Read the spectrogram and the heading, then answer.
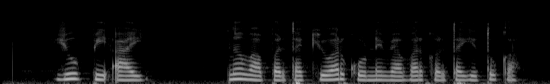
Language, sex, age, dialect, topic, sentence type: Marathi, female, 18-24, Northern Konkan, banking, question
